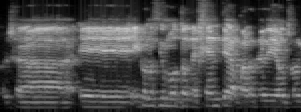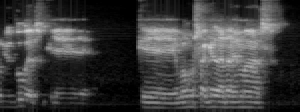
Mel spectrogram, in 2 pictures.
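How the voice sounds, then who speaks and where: Speaking from a small room at home over a webcam, this board game YouTuber in his thirties from Spain laughs a lot as he tells lively stories as an interview guest. His pitch is fairly high and his intonation fairly even, at a normal pace with a sharp edge. He sits far from the mic, giving roomy, off-mic audio.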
